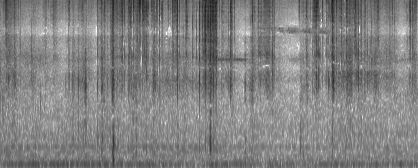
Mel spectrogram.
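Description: Paper packaging being torn and crinkled by hand while tea is prepared, with a few sharp clicks over a steady low hum.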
